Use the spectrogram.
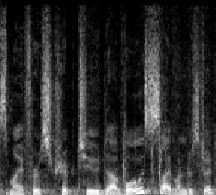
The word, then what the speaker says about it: Davos: of you this is my first trip to Davos I've understood it's pronounced Davos and I've heard so much about this and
